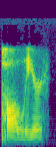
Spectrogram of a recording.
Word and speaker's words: Parlier: And I think the Ellis's last name is pronounced Paul Lear. It's spelled P-A-R-L-I-E-R.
